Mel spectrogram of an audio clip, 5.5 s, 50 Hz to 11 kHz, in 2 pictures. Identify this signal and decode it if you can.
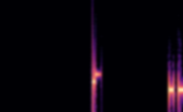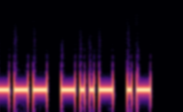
Morse code, heard as a keyed tone, about 17 wpm, 700 Hz. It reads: JXA
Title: USA Call Sign Postfixes - 3 Letters 17wpm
